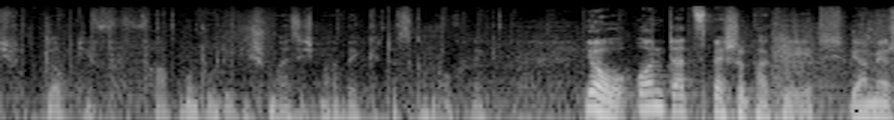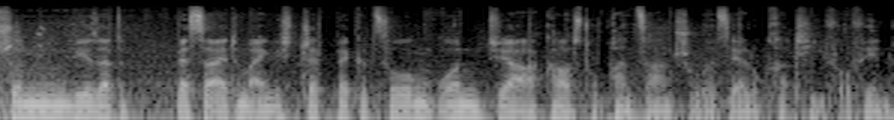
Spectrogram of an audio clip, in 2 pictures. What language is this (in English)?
German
